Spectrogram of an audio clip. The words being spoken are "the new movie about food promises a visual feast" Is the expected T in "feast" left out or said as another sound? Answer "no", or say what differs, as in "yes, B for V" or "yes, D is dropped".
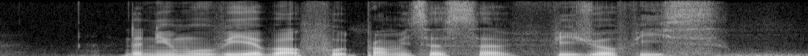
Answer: yes, T is dropped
